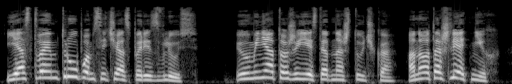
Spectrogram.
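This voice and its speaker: A woman voicing a bold, fearless young woman with a shrill voice. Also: expressive, fairly quick, fairly bright tone, no room sound, clean studio sound. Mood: furious.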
